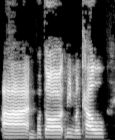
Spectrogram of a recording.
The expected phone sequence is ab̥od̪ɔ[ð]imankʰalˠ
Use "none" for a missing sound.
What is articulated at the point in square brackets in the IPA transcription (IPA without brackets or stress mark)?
ð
